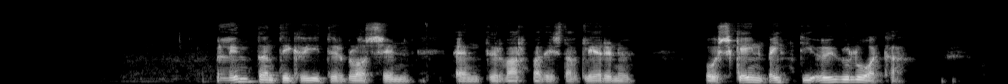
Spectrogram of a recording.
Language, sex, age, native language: Icelandic, male, 20-29, Icelandic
